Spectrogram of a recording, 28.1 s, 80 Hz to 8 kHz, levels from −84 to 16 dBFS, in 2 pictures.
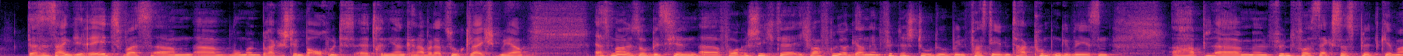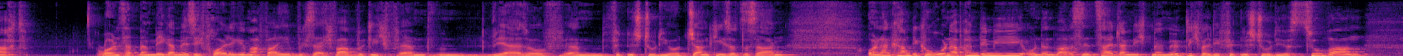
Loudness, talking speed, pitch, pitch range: -16 LUFS, 185 wpm, 160 Hz, 145-180 Hz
